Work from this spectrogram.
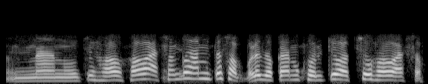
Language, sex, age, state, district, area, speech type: Odia, female, 60+, Odisha, Jharsuguda, rural, conversation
